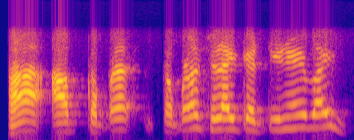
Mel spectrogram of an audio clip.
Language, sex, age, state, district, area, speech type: Hindi, male, 60+, Madhya Pradesh, Gwalior, rural, conversation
